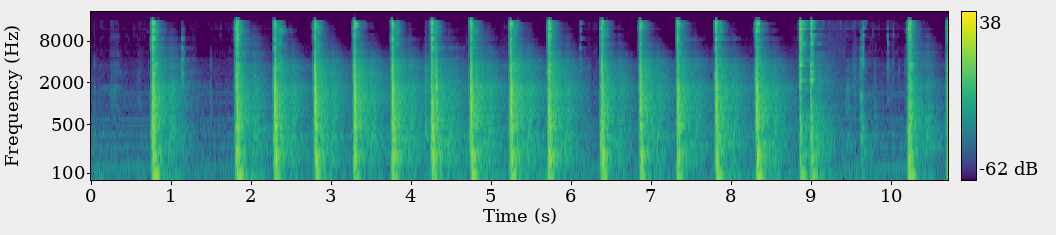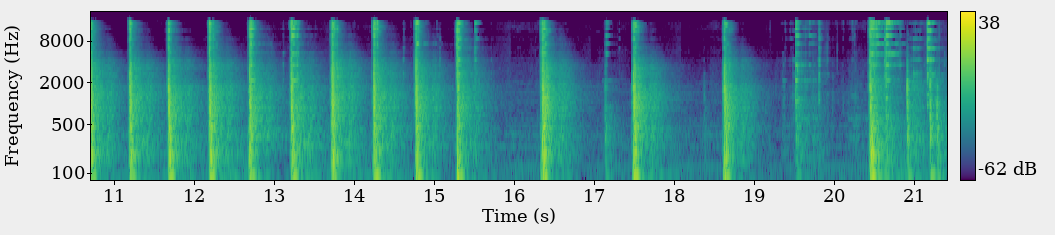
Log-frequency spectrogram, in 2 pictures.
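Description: Ball peen hammer of about four pounds pounding threaded bolts laid on a bench vise's anvil to batter the threads, about two blows a second, each with a short metallic ring. Near the end the blows slow to a few spaced strikes, followed by lighter taps.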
